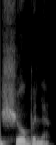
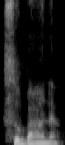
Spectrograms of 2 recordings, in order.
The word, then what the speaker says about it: Sobhana: So, for example, if you look at the spelling of my name, it is Sobhana. So in India, everybody calls me Shobana. But in Canada, they look at the spelling and phonetically they pronounce it Sobana, which is not correct.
